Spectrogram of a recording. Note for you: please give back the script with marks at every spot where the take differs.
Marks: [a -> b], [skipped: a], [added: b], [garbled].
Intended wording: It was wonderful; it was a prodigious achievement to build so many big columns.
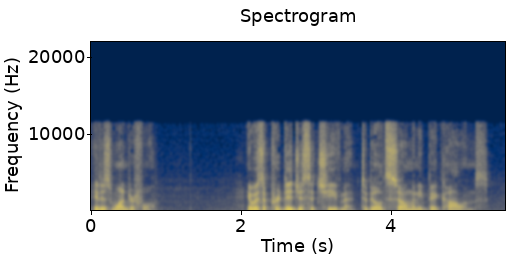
It [was -> is] wonderful; it was a prodigious achievement to build so many big columns.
